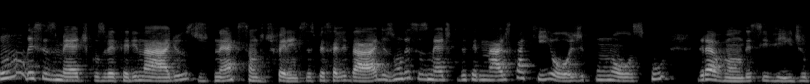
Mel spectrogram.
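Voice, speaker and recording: Speaking with a southern Brazilian accent, a woman moves at a moderate pace while her pitch swings very widely. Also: quiet background. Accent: Porto Alegre (gaúcho). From southern Brazil, Porto Alegre. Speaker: geneticist, biologist. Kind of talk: educational conversation.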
